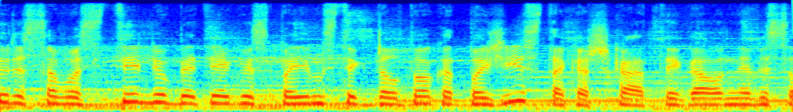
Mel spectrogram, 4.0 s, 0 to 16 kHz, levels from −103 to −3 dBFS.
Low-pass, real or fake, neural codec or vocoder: 14.4 kHz; real; none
